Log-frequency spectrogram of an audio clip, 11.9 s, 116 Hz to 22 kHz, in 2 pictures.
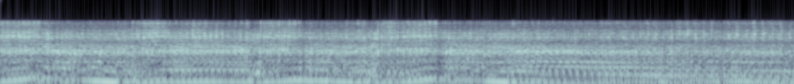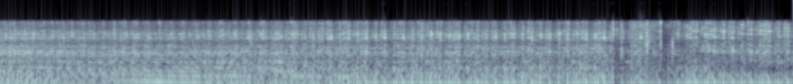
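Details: Datsun 280Z with one fuel injector stuck open flooding its cylinder: deep, lumpy, uneven running with an irregular low stumble under the exhaust note.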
